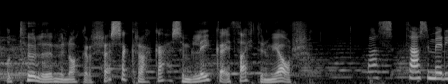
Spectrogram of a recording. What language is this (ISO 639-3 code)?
isl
